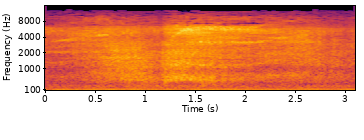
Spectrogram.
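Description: WLToys 12428 1/12 scale RC 4x4 crawler driving: a whining electric motor rising in pitch and loudness midway, then easing off, over a low steady hum.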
